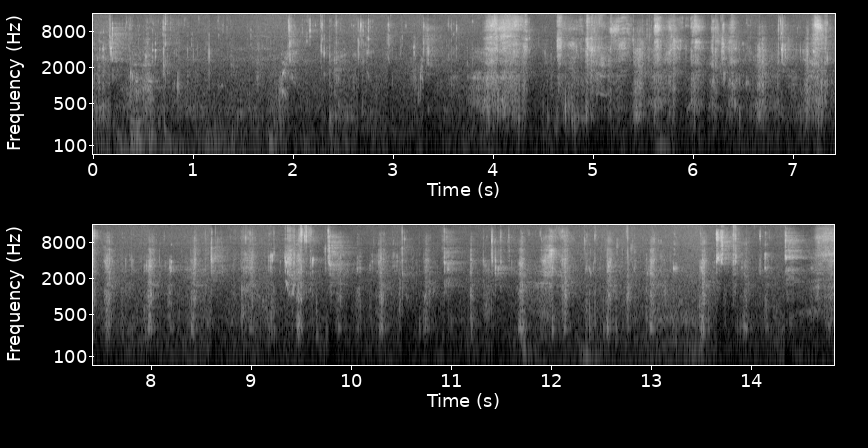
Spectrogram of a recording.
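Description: Close-up eating sounds: people chewing and biting into braised chicken, a busy run of short crunches and mouth clicks, several a second.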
